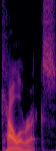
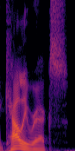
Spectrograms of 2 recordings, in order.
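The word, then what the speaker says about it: Calyrex: You can't say kalrex. It's like calorex like there's a little l in there or something.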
